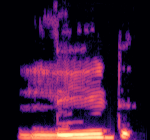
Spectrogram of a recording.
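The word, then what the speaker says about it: lead: माने शीशा होता है स्पेलिंग सेम है लेकिन इनका प्रोनंसिएशन अलग-अलग है और लिखे सेम ग मीनिंग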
